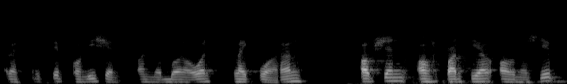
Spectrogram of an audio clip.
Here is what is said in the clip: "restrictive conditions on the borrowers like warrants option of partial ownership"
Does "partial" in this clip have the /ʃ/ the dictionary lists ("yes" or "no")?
no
